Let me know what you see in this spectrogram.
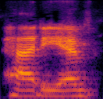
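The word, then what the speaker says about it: PADI: just got their uh i think it's pronounced patty i'm not certified to scuba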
